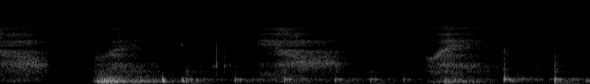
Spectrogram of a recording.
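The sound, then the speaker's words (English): Breathy sighs of the divine name Yahweh, spoken as breath rather than voiced: a few long, soft, airy rushes of air separated by short pauses, with no spoken words. “the Jewish people find the name of Yahweh to be so holy that they can't even speak it. And so they breathe it instead of speaking it. So it sounds like this.”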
